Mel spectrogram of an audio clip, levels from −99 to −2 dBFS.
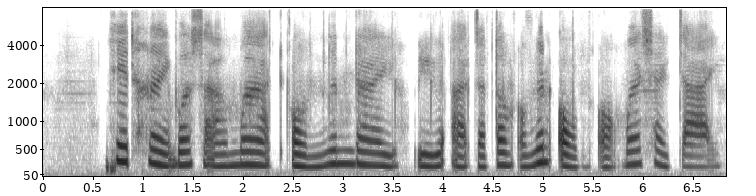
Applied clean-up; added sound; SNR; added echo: neural diffusion model UNIVERSE++.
